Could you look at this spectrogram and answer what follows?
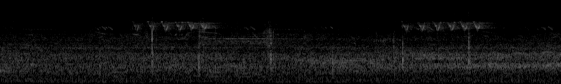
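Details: Yellow-eyed babbler calling near a farm house: two short bursts of rapid, high, thin chattering notes, about six to seven each, roughly three seconds apart, over a steady rural background hiss.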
